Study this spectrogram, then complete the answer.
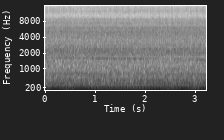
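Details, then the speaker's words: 1961 Studebaker Lark that had failed to start with smoke from under the hood, possibly flooded, low fuel on an incline: steady, even low rumble idle with no misses, knocks or hunting; sounds fine. "So, yeah, sounds fine."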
